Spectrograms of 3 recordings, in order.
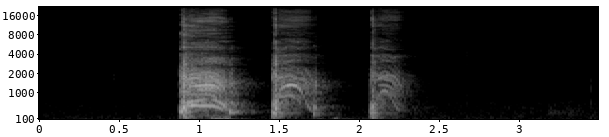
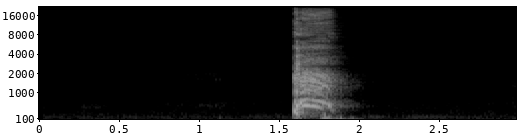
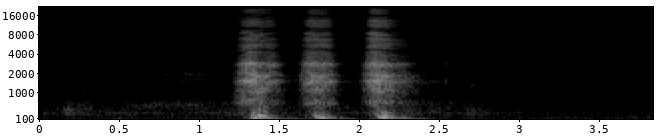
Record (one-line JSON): {"three_cough_length": "3.5 s", "three_cough_amplitude": 8951, "three_cough_signal_mean_std_ratio": 0.35, "cough_length": "3.0 s", "cough_amplitude": 7973, "cough_signal_mean_std_ratio": 0.25, "exhalation_length": "3.8 s", "exhalation_amplitude": 3382, "exhalation_signal_mean_std_ratio": 0.34, "survey_phase": "beta (2021-08-13 to 2022-03-07)", "age": "18-44", "gender": "Female", "wearing_mask": "No", "symptom_cough_any": true, "symptom_runny_or_blocked_nose": true, "symptom_fatigue": true, "symptom_headache": true, "symptom_change_to_sense_of_smell_or_taste": true, "symptom_loss_of_taste": true, "symptom_other": true, "smoker_status": "Never smoked", "respiratory_condition_asthma": false, "respiratory_condition_other": false, "recruitment_source": "Test and Trace", "submission_delay": "2 days", "covid_test_result": "Positive", "covid_test_method": "LFT"}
